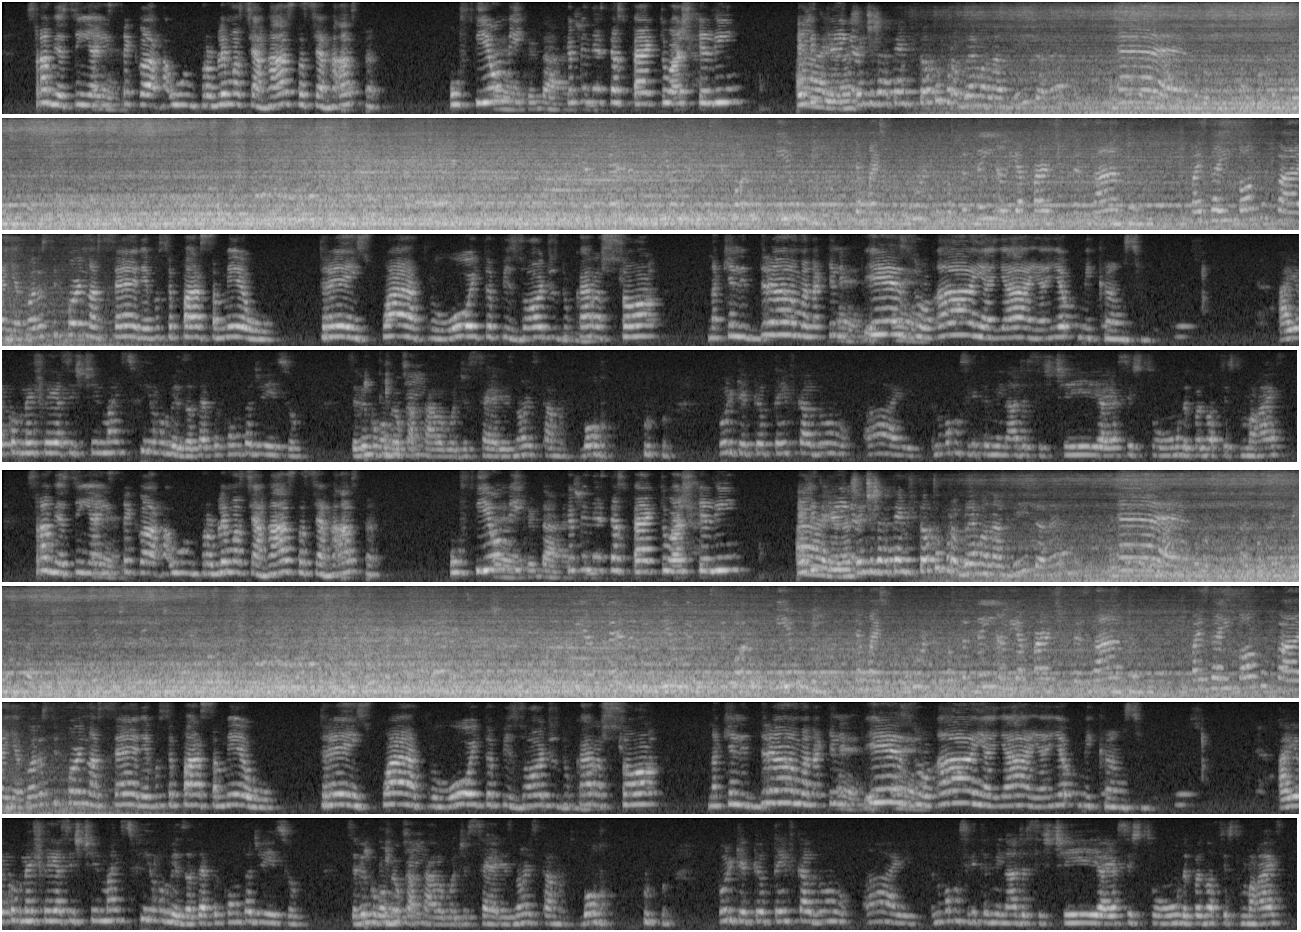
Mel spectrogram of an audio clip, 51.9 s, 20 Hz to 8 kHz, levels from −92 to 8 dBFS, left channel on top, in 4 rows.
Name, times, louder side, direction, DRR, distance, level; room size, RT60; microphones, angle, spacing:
voice 1, 0.3-3.7 4.5-5.2 5.8-7.4 7.9-8.6 11.1-11.9 17.0-17.5 18.4-19.9 20.1-24.4 24.8-28.6 29.1-32.5 33.0-37.4 42.5-43.2, left 1 dB, 20° left, 1.1 m, -23 dB
voice 2, 0.9-1.2 4.9-5.9 7.9-10.7 11.1-12.0 12.4-18.0 31.7-31.9 34.3-35.1 36.6-36.7 37.7-37.8 38.5-41.9 42.4-45.0 45.3-45.6 46.1-51.7, right 2 dB, 85° right, 2.3 m, -28 dB
Train, 9.4-27.1, left 2 dB, 55° left, 1.1 m, -19 dB
4.3 x 3.2 x 3.6 m
head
